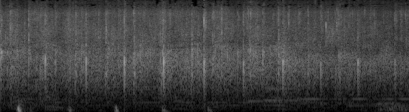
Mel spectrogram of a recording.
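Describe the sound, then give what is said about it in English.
A church audience applauds steadily for about four seconds, the dense clapping carrying a regular rhythmic pulse of sharp accents roughly every half second, with low thumps underneath and no one speaking. “Can we give God a clap?”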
